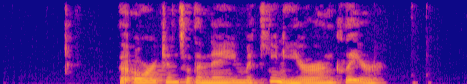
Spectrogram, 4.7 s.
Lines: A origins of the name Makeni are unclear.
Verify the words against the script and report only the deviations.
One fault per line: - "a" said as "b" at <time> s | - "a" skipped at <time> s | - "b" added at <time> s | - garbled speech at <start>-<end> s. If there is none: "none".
- "A" said as "The" at 1.2 s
